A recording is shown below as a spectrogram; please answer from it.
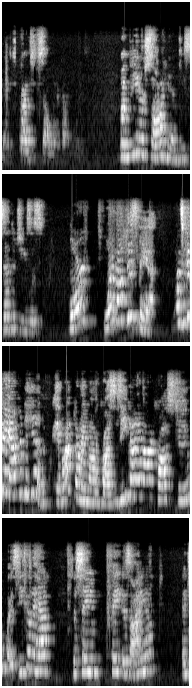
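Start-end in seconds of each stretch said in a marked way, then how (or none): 5.1-14.4 high, urgent worried questions; anxious pleading. Acted. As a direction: plead with rising alarm. Peter anxiously asking Jesus.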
